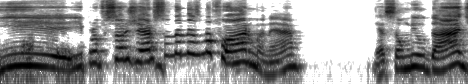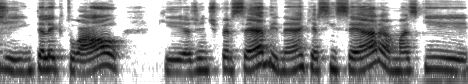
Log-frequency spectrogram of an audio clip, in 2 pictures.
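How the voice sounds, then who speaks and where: At a fairly slow pace, a woman speaks with a bright, sharp tone at medium pitch. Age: 60s. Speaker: professor and event mediator. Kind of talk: closing remarks in a live online panel. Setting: live broadcast event.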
